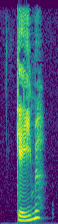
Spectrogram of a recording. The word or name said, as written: game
